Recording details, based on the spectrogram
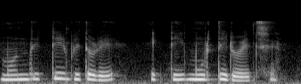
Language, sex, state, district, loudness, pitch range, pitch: Bengali, female, West Bengal, Cooch Behar, -14 LUFS, 220-235 Hz, 230 Hz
